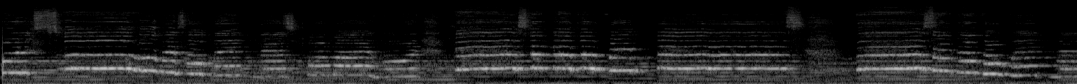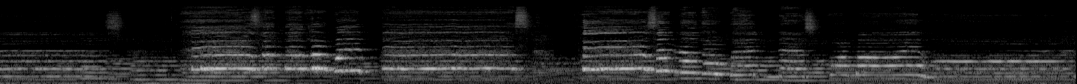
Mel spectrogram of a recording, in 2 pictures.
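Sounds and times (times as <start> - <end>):
first soprano singing: 0.0 - 21.5.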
